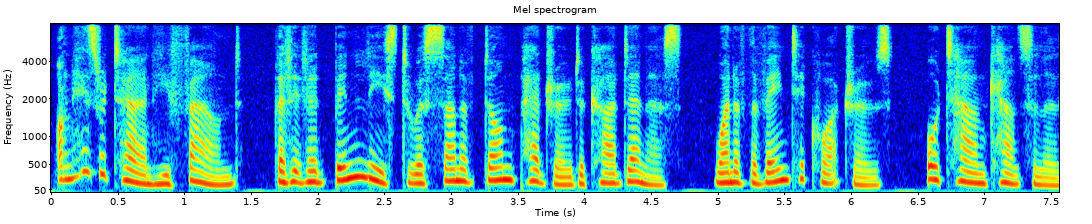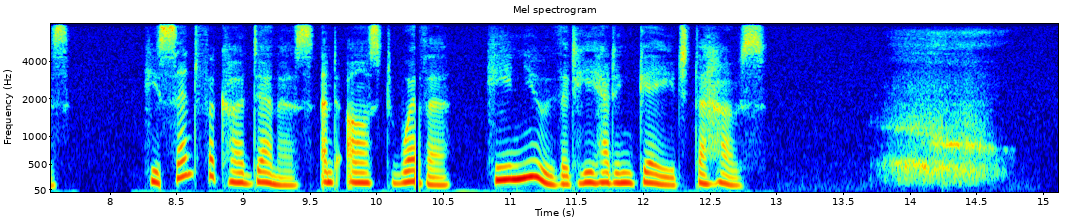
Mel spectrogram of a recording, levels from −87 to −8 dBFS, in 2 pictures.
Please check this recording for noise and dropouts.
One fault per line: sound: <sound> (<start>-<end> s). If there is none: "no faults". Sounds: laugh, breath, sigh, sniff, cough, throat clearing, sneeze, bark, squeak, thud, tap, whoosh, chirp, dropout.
sound: dropout (10.3-10.3 s)
sound: sigh (13.7-14.8 s)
